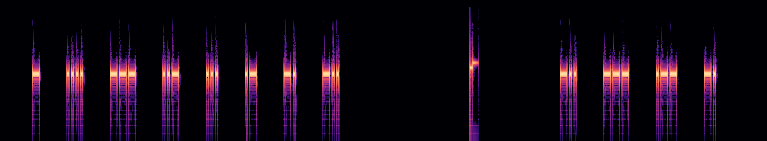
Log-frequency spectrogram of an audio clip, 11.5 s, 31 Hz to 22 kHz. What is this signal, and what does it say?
Morse code, heard as a keyed tone, about 34 wpm, spaced as for 16 wpm, 690 Hz. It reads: THOUSAND DOWN
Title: 4x Character Spacing - Top 500 Words - 35wpm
